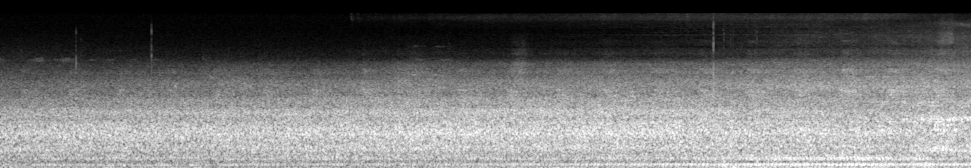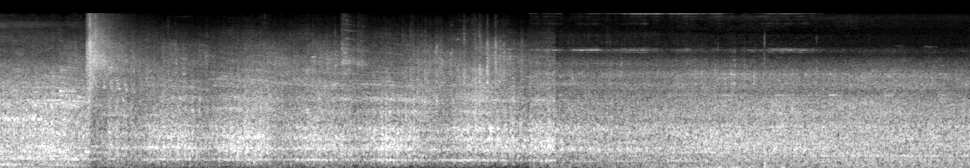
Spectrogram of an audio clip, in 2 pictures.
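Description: Metra commuter train passing on the nearest track: a steady low engine hum for the first half. About halfway through, a sudden sharp burst, then several seconds of rhythmic wheel clatter over the rail joints as the cars go by.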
